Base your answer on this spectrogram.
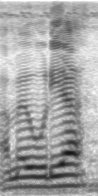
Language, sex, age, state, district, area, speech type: Odia, male, 45-60, Odisha, Kendrapara, urban, spontaneous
